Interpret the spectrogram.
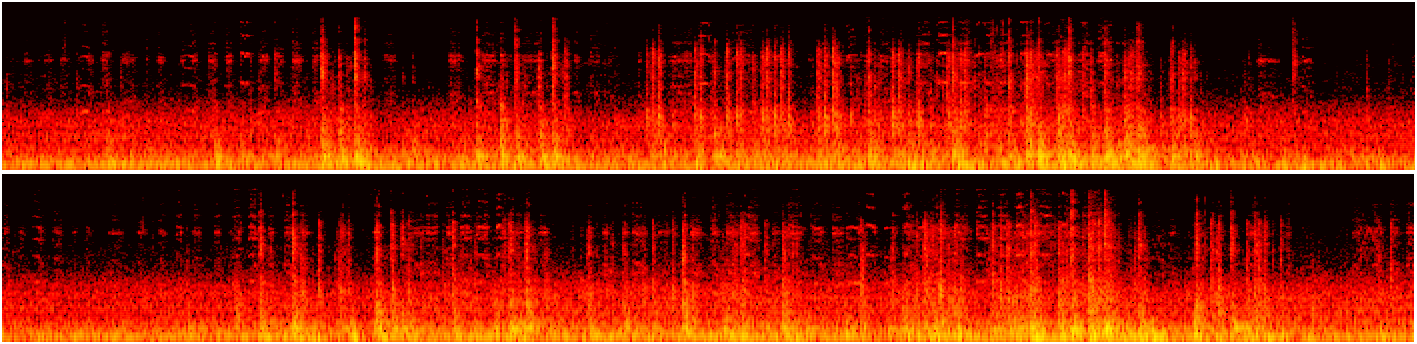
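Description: Running noise of an open-sided train carriage on the move: a steady low rumble with frequent rattles and knocks.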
